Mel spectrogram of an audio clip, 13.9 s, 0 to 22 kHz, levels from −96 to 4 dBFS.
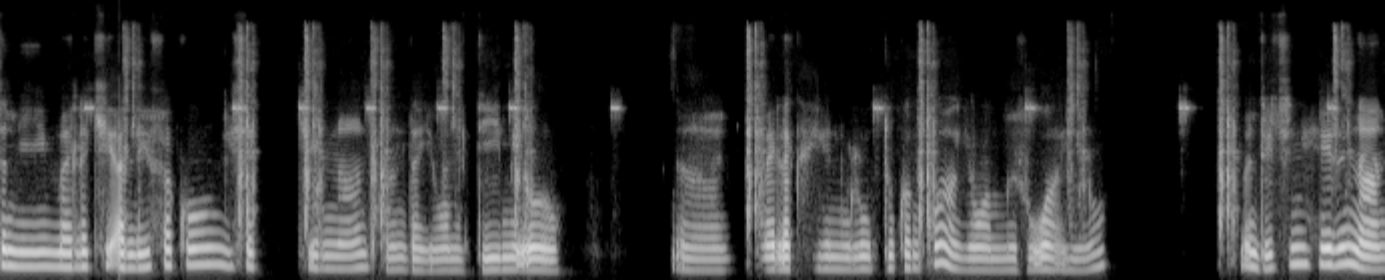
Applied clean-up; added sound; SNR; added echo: neural mask model Resemble Enhance denoiser.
